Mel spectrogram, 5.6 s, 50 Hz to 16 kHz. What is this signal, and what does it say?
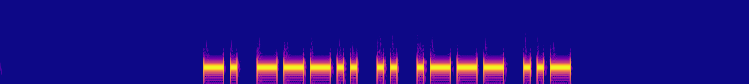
Morse code, heard as a keyed tone, about 25 wpm, 700 Hz. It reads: N8IJU
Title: Speed Racing - USA 1x3 Call Signs 20wpm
